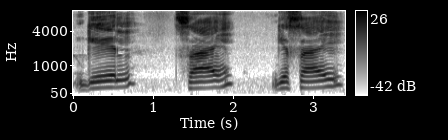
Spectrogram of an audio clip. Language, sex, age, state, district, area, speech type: Santali, male, 30-45, Jharkhand, East Singhbhum, rural, spontaneous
